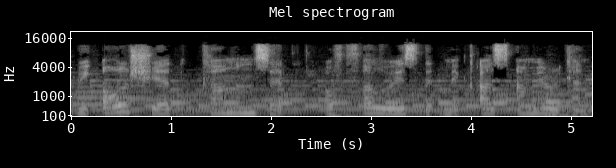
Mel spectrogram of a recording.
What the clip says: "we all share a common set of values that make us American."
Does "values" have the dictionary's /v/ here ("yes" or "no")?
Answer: no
